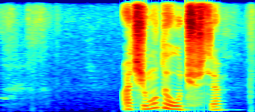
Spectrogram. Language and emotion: Russian, neutral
